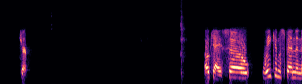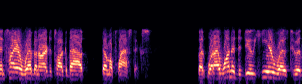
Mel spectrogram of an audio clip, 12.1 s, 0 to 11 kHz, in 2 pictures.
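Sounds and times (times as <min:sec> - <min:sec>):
man speaking: 0:04.1 - 0:09.1, 0:10.0 - 0:12.0.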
